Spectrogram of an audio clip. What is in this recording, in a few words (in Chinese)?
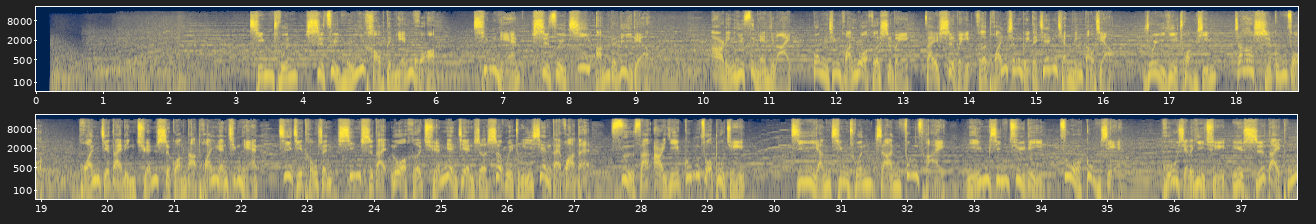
共青团汇报片 沉稳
